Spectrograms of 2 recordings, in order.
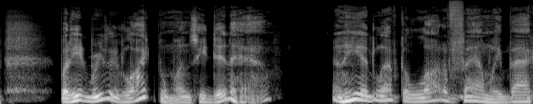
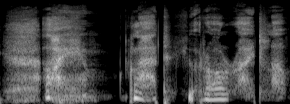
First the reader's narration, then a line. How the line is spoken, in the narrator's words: she whispered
